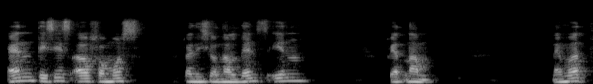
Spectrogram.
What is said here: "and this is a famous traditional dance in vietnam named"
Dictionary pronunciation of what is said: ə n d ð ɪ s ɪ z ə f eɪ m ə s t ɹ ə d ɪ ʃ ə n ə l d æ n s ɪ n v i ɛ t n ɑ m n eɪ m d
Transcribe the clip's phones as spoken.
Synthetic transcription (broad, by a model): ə n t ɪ s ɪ s ə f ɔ m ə s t ɹ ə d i s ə n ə l d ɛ n s ɪ n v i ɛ t n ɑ m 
